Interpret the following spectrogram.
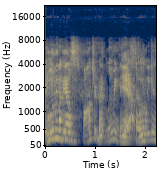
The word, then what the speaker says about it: Bloomingdale's: Rhymes with looming tales. Bloomingdale's? It's Bloomingdale's.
